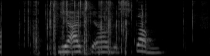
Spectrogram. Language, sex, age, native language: Icelandic, male, 10, Icelandic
